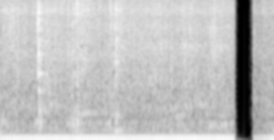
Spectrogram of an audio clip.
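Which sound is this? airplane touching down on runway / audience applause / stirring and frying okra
stirring and frying okra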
